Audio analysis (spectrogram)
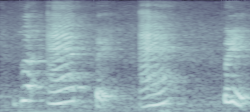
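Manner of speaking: ആപ്പിൾ lifted as ആപ്-പിൾ, teacher showing the beats; syllable demo. Shown as a demonstration. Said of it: "രണ്ട് syllable". (ആപ്പിൾ രണ്ട് സിലബിളായി പിരിച്ച് ഉയർന്ന ശബ്ദത്തിൽ)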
